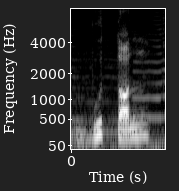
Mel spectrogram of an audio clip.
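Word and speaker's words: Buton: Chers amis, de la capitale de Bouton, c'est la prononciation de l'Indonésie, c'est Bouton. Mais pour la français peut-être, on l'appelle Bouton.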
